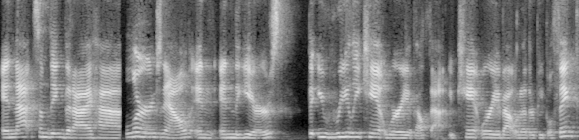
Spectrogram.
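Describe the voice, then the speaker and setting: Here is a woman with a normal speaking voice and an American accent. She talks at a moderate pace and medium pitch, with ordinary pitch variation and hardly any pauses. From Texas, near Waco. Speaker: staffing firm regional director. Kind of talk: interview.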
